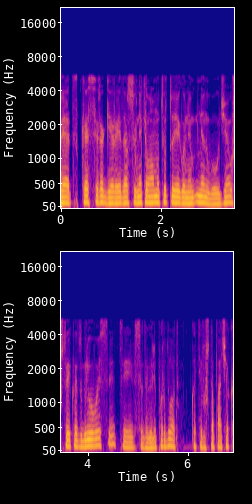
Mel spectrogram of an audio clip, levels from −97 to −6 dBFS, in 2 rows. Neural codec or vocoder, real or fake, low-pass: none; real; 5.4 kHz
